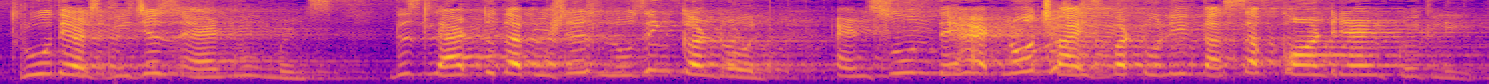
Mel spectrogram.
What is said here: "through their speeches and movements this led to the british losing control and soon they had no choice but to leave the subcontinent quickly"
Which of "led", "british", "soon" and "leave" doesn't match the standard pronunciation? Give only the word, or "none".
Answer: british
